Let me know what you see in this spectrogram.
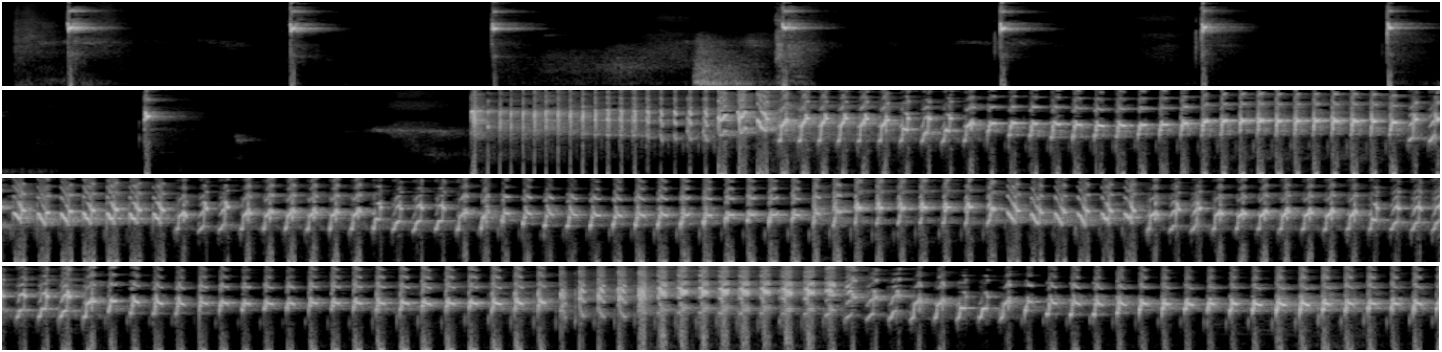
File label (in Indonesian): suara burung lovebird ngekek auto gacor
